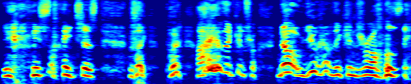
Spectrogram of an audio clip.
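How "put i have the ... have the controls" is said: frantic, panicked delivery, words tumbling out. Retelling a flight lesson when the instructor freaked out, imitating a panicked instructor. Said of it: "He lost it".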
